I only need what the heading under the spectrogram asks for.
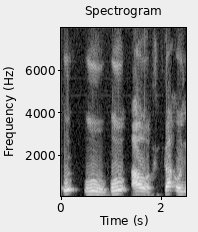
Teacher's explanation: जब बोलेंगे आप तो ओठ आपका गोला हो जाएगा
